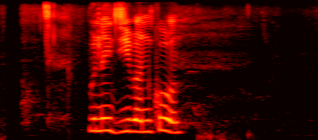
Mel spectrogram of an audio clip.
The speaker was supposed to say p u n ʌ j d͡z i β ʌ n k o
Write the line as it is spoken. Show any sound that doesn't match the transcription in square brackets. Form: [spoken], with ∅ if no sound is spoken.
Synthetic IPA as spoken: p u n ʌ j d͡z i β ʌ n k o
